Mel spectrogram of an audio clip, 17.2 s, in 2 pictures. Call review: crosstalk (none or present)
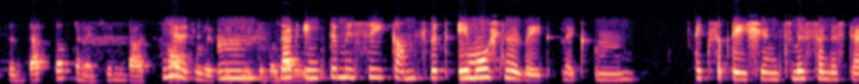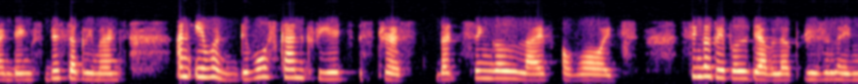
present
